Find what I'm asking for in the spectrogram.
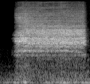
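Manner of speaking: long voiceless "shh"; hushing hiss. Retold or imitated. Prisoner lying on his bunk thinking, long hushing hiss. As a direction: let out a drawn-out shush.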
